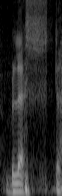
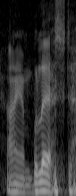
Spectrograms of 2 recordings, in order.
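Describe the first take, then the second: First: "Blessed" said as bless-ed in two syllables. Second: Said in the usual way. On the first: Shown as a demonstration. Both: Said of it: "We even put two syllables on it".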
